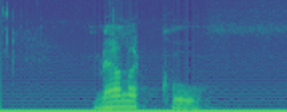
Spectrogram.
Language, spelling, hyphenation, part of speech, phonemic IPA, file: Dutch, melkkoe, melk‧koe, noun, /ˈmɛl.ku/, Nl-melkkoe.ogg
- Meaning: 1. milch cow, dairy cow 2. cash cow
